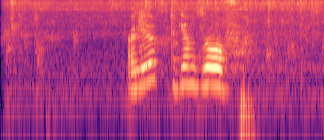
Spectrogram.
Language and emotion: Russian, neutral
